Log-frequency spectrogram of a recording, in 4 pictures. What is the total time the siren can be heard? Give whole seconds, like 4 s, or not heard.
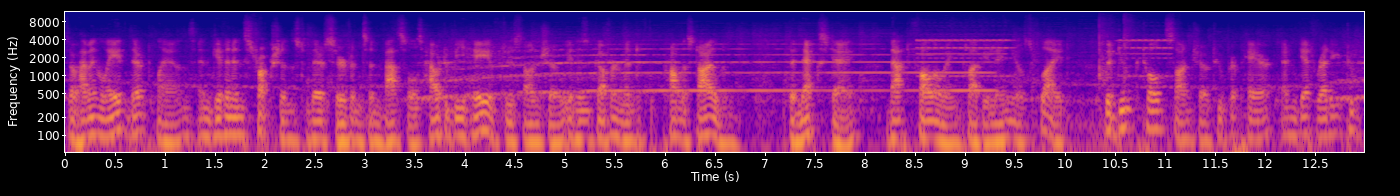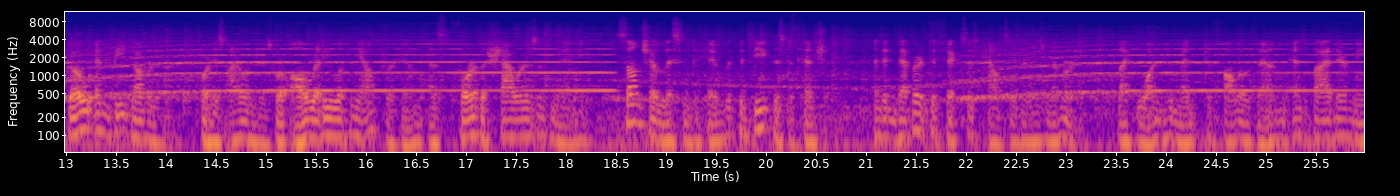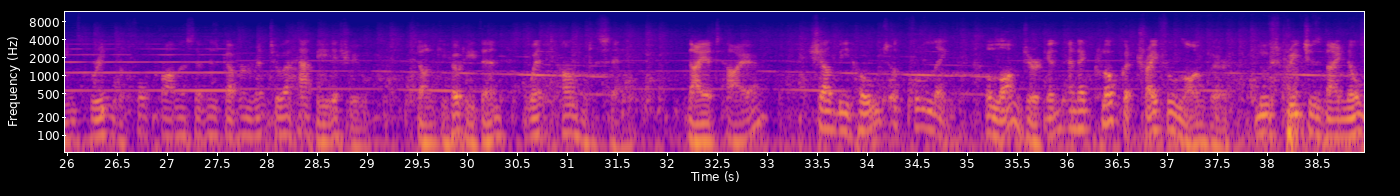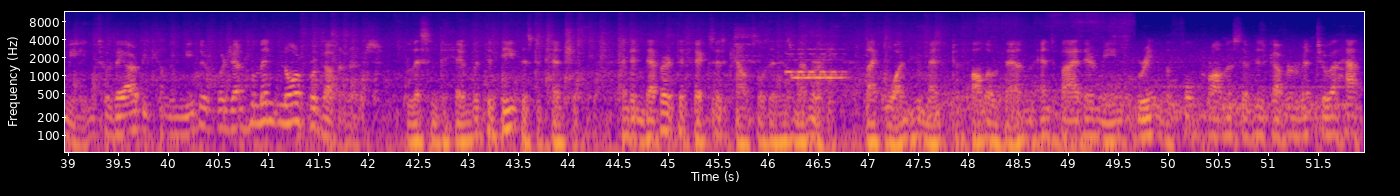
39 s.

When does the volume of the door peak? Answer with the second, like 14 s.
38 s.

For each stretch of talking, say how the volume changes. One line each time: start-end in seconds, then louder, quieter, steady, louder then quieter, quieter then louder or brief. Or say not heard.
0.0-51.9 quieter then louder.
